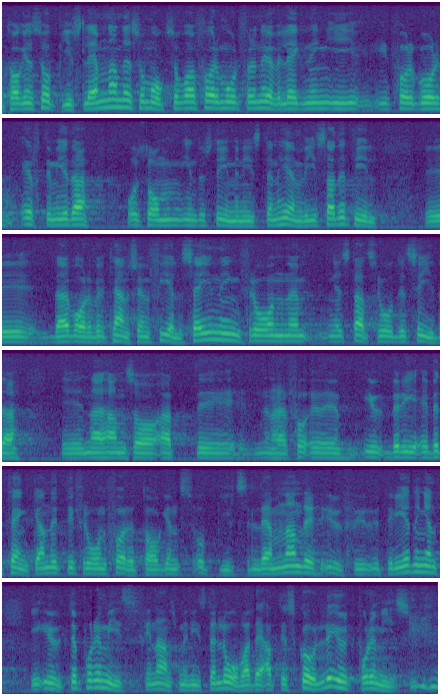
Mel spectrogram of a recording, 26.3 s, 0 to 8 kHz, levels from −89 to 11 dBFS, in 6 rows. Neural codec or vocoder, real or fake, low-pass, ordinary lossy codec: none; real; 7.2 kHz; none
